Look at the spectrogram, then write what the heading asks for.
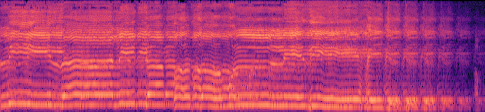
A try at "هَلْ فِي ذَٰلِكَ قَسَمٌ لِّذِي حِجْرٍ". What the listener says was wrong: قاف کی ادائیگی اور پر کریں، تھوڑا قاف کو اور پر کریں. دوبارہ دوسرا جو قاف ہے وہ پر رہے نا.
